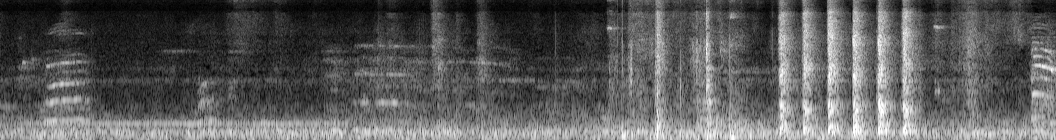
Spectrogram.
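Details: A male Persian cat trying to find a mate gives short, tonal, harmonic mews near the start and again at the end, with a quick run of sharp, evenly spaced clicks or knocks between, over a faint steady hum.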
